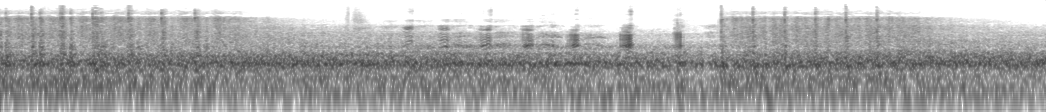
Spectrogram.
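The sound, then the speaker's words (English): A gunfire sound effect: a loud, unbroken stream of rapid automatic shots with a constant, harsh crackle across the whole stretch. “So all right, enough with the guns. I didn't know it goes three times. I mean, yeah, let's chop that to one. Okay, one round of fire seems plentiful.”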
